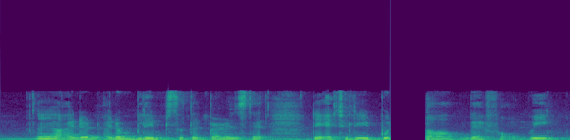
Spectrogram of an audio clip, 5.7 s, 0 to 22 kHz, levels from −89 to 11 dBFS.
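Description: A stream reconnect occurs at 3.90 s, cutting the speech off into about 0.35 s of silence until 4.27 s. The connection dropped, so the player stopped, re-established the link and started a new decoder partway through the stream. When the speech returns it does not continue where it stopped but jumps ahead by roughly 0.4 s, so a short stretch of the speech is simply missing across the gap.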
